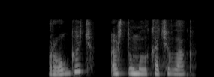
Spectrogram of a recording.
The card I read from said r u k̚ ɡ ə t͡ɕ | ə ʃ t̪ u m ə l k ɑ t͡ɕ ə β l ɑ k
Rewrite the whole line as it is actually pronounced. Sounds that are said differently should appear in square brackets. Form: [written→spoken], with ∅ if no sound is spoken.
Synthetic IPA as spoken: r [u→o] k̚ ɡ ə t͡ɕ | ə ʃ t̪ u m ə l k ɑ t͡ɕ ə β l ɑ k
